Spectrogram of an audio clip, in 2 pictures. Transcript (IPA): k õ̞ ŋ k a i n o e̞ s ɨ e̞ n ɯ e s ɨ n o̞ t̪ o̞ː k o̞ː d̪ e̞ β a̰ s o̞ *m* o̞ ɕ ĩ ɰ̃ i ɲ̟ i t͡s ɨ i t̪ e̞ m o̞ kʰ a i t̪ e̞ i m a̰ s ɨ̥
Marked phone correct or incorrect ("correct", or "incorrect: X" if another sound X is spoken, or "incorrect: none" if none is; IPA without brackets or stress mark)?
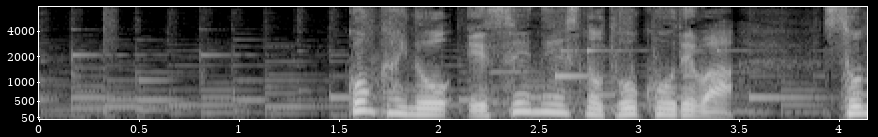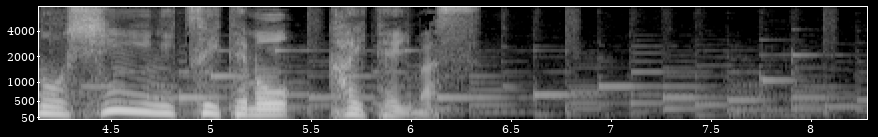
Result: incorrect: n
